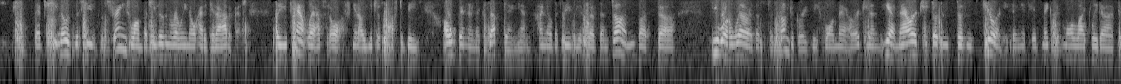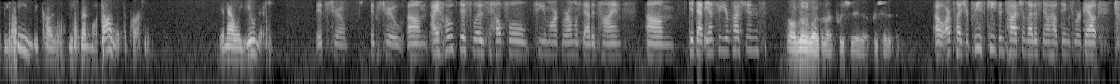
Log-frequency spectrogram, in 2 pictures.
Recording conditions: phone line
